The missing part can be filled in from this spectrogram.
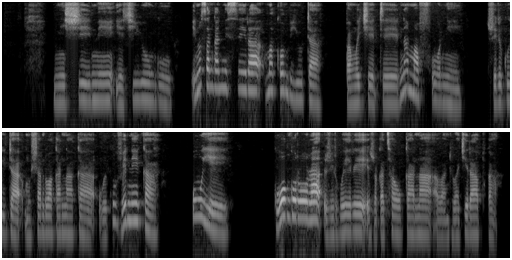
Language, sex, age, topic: Ndau, female, 36-49, health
